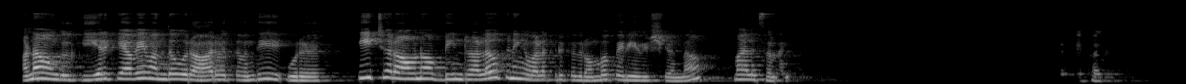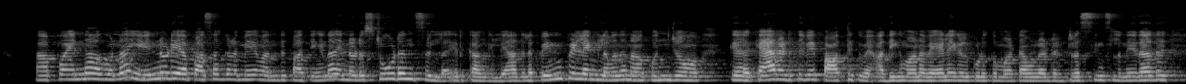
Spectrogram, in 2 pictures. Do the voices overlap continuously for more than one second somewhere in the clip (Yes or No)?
No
